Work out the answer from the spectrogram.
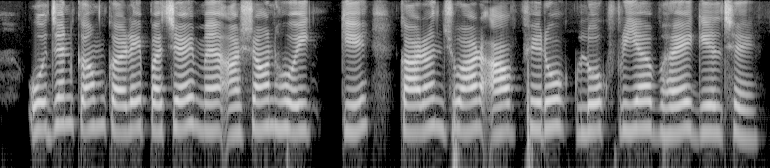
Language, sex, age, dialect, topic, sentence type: Maithili, female, 41-45, Eastern / Thethi, agriculture, statement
